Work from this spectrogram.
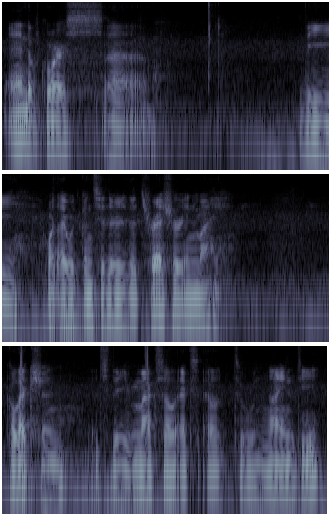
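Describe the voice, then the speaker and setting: Slow, deep-voiced man with creaky delivery. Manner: hesitant, halting, unscripted. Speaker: collector showing cassette tapes. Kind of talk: casual show-and-tell narration. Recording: audible steady background noise.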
